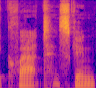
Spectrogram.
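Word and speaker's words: Klatskin: a future question next question what is a clat skin tumor that is spelled k-l-a-t-s-k-i-n what is a clat skin tumor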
